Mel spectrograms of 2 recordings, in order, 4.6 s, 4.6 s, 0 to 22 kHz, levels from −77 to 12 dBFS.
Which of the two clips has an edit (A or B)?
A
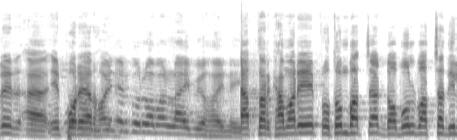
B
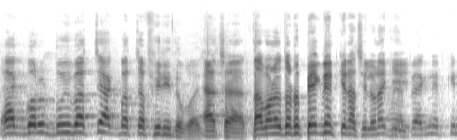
A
